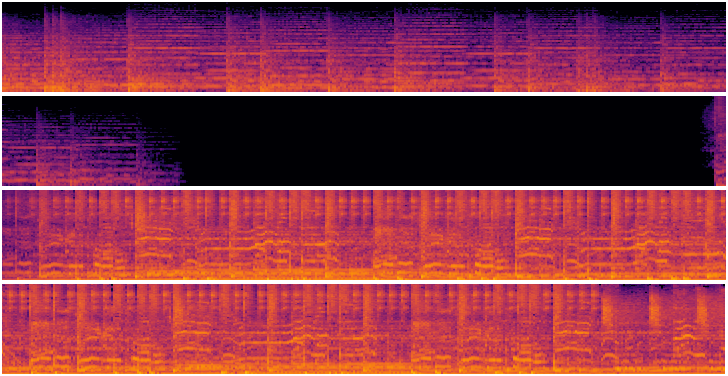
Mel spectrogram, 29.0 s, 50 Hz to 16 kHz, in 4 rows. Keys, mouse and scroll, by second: 2.2 shift+click.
